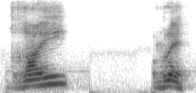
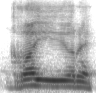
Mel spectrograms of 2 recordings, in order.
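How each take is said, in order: First: Ghay, long pause, re; one syllable at a time. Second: Ghay re without a gap, louder; whole word joined. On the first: Teacher reads the word, Ghay, re one syllable at a time. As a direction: separate "Ghay" from "re" with a clear gap. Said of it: "one syllable at a time". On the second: Teacher reads the whole word, ghay re joined up. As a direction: run long ghay straight into re. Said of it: "now we read the whole word". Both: Shown as a demonstration.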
